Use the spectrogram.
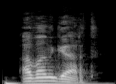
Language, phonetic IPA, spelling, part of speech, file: Russian, [ɐvɐnˈɡart], авангард, noun, Ru-авангард.ogg
- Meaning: vanguard, avant-garde, advance guard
